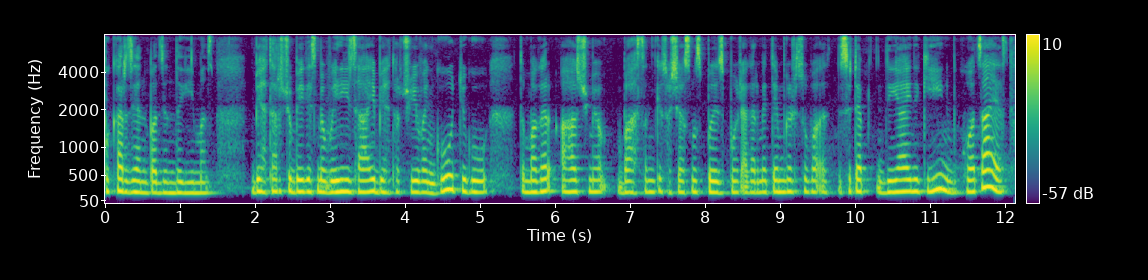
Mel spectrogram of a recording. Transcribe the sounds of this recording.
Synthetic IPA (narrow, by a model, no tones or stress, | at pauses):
bɨkɐɾzenpɐt̪zind̪ɐɡiːmɐnz | bʲeɦt̪ɐɾt͡ʃʰubeːɡɐsʲmeʋəɾiːd͡zʱaːibʲeɦt̪ɐɾt͡ʃʰujiʋɐnʲɡoːt̪ʲuɡoː | t̪ɨmɐɡɐɾaːzt͡ʃʰumebaːsɐnkʲisɐt͡ʃɐsmɐnspəːzpɨːʈʰʲɐ̰ɡɐɾmet̪emɡɐʈsṵsiʈɐpd̪ijaːjinɨkiɦinbɨkʰuɐt͡saːjɐs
